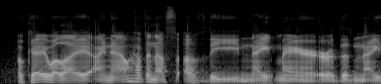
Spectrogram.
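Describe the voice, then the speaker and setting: Loud and bright, sharp in tone, a man speaks in a very deep, low pitch with ordinary pitch variation. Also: very clean recording, silent background. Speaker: gaming streamer. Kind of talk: livestream gameplay commentary. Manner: animated. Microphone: echo in room.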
